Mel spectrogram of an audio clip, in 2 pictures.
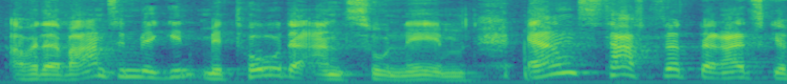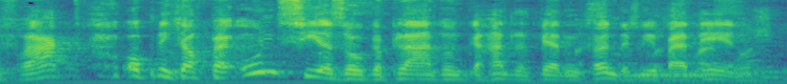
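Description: An actor playing a scornful, alarmed official chairing a crisis meeting, formal and oratorical, in a science fiction radio drama. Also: male voice, mid-range voice, sing-song, moderate pace, a bit bright. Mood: scornful, commanding. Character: scornful, alarmed male crisis committee chief.

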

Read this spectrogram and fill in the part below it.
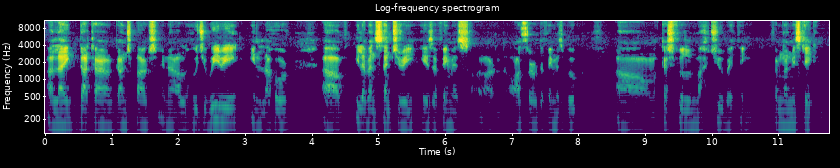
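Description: A man in his thirties from Bangladesh, answering interview questions thoughtfully over a video call from a study lined with books, pausing and restarting often. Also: medium pitch, steady tone, pushed and bright, poor audio. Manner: thoughtful, many restarts and fillers. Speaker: guest scholar. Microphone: video call webcam.

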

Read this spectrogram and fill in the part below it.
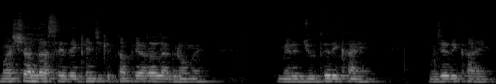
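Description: A man's voice: mid-range voice, completely flat delivery, brisk, dark tone. A young man chatting casually and playfully as he hosts a family vlog. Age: young adult. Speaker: vlogger, son filming the family. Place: home dining room. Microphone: handheld phone. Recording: echoey room, faint dish clatter.

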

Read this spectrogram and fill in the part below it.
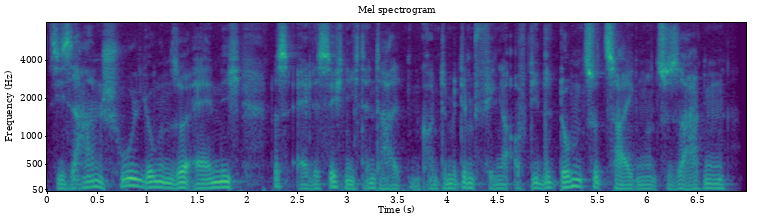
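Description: A man's voice: a bass voice, moderate pace, slightly rough. A man narrating a storybook audiobook expressively from a script.

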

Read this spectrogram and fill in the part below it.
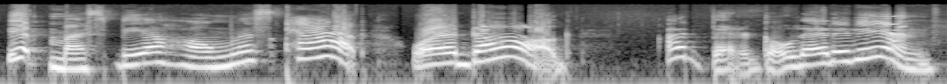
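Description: A woman's voice: fairly high pitch, sing-song, moderate pace, darkish tone. A woman voicing a kindly but strict storybook lady who takes in stray pets, prim and firm in a motherly way. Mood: resigned.

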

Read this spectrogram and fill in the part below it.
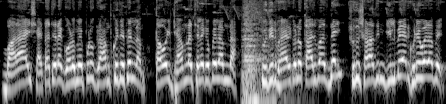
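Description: A cranky old village grandfather from a comedy cartoon acted by a man, with a very high voice. He scolds and grumbles quickly and crudely. There is faint noise behind him. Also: close to an everyday voice. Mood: grumbling. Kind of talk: exaggerated comic cartoon dialogue.

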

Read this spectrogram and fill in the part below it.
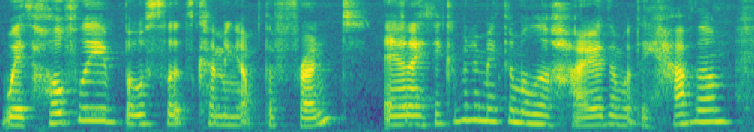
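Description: A woman in her thirties, slightly croaky from a recent illness, chatting casually through a sewing tutorial in a small home room. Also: fairly high pitch, fast, a bit bright. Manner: chatty and self-deprecating, with fillers. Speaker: sewing vlogger. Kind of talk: casual tutorial chat to camera.

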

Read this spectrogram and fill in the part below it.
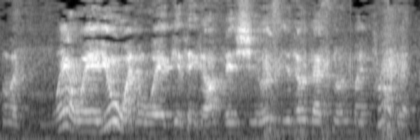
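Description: A man from Malawi sharing his testimony at a church workshop, speaking haltingly with many pauses and filler sounds. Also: sits high, bright, forceful tone. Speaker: ministry worker. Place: conference workshop room. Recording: echoey room with background noise.

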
